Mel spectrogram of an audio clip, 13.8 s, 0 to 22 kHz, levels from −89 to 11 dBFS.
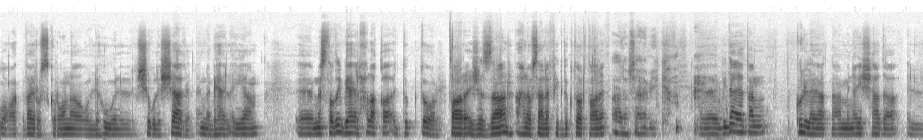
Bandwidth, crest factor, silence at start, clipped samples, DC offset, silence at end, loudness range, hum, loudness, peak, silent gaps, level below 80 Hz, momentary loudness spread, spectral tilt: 13 kHz; 18 dB; 0 s; under 0.1%; under 0.1%; 0 s; 4 LU; none; -19 LUFS; 0 dBFS; none; -56 dBFS; 11 LU; -5.5 dB/octave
